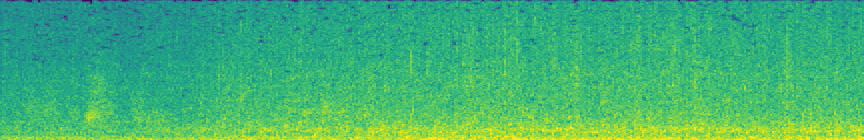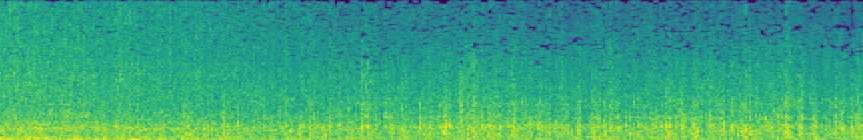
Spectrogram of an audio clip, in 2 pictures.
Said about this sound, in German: Zum Beispiel mit dem Smartphone Wassergeräusche aufzunehmen. Tropfende, planschende, glucksende, schwappende, rauschende, fließende, blubbernde. Wasser kann ja jede Menge Klänge und die lassen sich zu Wassermusiken mischen.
